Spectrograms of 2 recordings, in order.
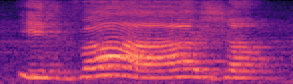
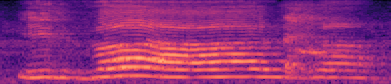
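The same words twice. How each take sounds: First: The sentence is spoken at a quicker pace. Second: The sentence is spoken at a slower pace.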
